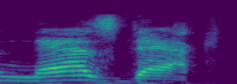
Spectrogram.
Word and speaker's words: NASDAQ: the other large exchange we have is the NASDAQ and again that's the usually accepted pronunciation and that's the National Association of Securities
